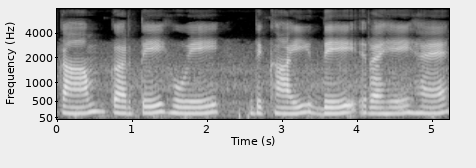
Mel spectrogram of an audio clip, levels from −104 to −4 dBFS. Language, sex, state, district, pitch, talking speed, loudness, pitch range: Hindi, female, Madhya Pradesh, Umaria, 170 Hz, 80 wpm, -18 LUFS, 165-185 Hz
